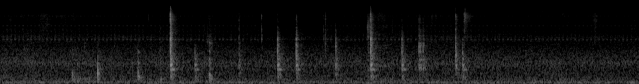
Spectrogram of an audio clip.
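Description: A dozen or so sharp, irregular clicks and light knocks, between about one and five seconds in, as a trolling motor's propeller is worked onto its shaft and drive pin. It is a tight fit and goes on hard.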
